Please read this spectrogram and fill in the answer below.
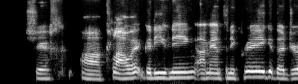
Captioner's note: foreign language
